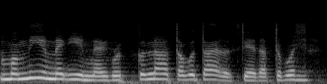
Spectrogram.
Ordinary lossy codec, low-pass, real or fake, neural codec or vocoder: none; 7.2 kHz; fake; codec, 16 kHz, 0.5 kbps, FunCodec, trained on Chinese and English, 25 frames a second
